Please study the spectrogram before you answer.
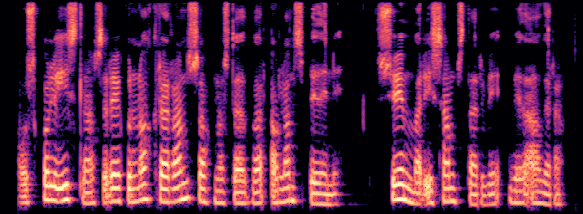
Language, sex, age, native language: Icelandic, female, 30-39, Icelandic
